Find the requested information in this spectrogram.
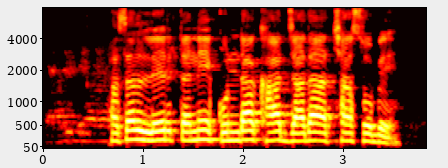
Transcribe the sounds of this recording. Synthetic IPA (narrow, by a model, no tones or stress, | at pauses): pʰəsəlːeːɾt̪ɐnẽkʊɳɖakʰaːt̪zjaːd̪aətːʃʰasoːbeː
